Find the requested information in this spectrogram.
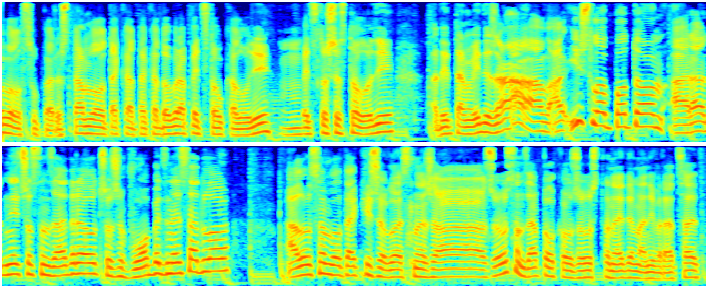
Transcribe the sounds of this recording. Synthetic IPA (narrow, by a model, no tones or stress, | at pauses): ɔbɔlɔsupɛ̰ɾʒɛt̪ambɔlat̪akaːt̪akaːd̪ɔbɾaːpɛcst̪ɔʊkaluɟiːpɛcst̪ɔʃɛst̪ɔluɟiː | a̰t̪it̪amiɟɛʒaːaʔiʃlɔpɔt̪ɔmaɾaɲɪɛt͡ʃɔsɔmzad̪ɾɛlt͡ʃɔʒɛʋʊɔbɛd͡zɲɛsad̪lɔ | a̰lɛuʃsɔmbɔlt̪akiːʒɛʋlɛsnɛʒɛaʒɛuʃsɔmzapɔlkɔʊʒɛuʃt̪ɔɲɛɟɛmaɲiʋɾat͡sac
